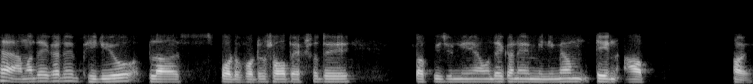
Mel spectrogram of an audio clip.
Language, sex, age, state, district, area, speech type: Bengali, male, 18-30, West Bengal, Kolkata, urban, conversation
